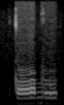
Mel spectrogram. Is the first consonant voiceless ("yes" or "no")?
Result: yes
